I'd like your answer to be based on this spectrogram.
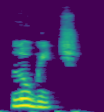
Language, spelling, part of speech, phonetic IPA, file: Polish, lubić, verb, [ˈlubʲit͡ɕ], Pl-lubić.ogg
